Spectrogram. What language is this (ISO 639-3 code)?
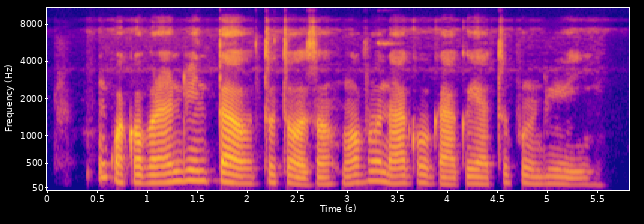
ibo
